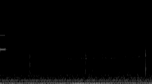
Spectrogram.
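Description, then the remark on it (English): A short electronic phone-dialing beep from a futuristic phone in a scene, then a few faint, soft tone blips spaced irregularly, all quiet over a steady low hum with no one speaking. “Never quite figured out future phone dials, so they tend to sound a lot like regular phone dialing.”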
